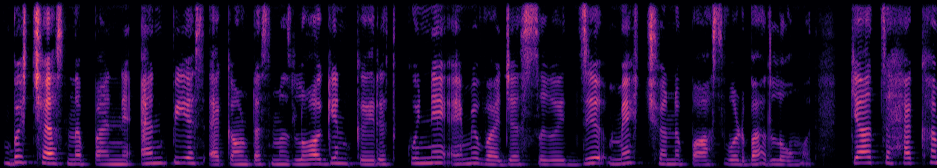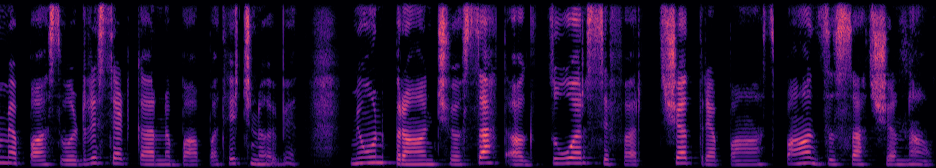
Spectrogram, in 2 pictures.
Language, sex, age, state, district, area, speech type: Kashmiri, female, 18-30, Jammu and Kashmir, Ganderbal, rural, read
